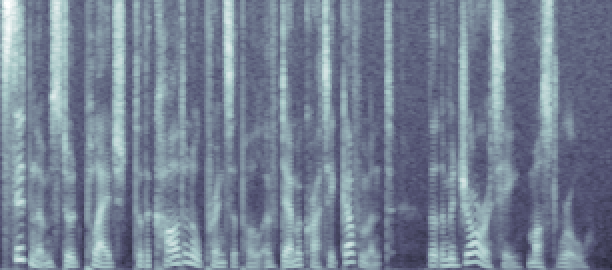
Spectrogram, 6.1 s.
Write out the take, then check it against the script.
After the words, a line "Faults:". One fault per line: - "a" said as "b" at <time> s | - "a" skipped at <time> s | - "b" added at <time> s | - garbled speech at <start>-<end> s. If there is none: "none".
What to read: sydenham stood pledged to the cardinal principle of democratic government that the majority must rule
sydenham stood pledged to the cardinal principle of democratic government that the majority must rule
Faults:
none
